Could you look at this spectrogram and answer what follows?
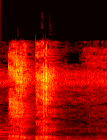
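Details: A bird gives two quick, harsh cough-like bursts, one right after the other, in a quiet room.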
